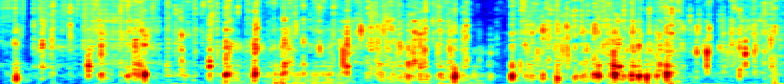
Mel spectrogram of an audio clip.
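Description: Fingertips of both hands pinch and crinkle the folded end of a hollow metallised plastic/foil sleeve of Ritz crackers, with crackers inside, sticking out of its cardboard box. The result is dense, bright, sharp crinkling and crackling with very little low end, continuing steadily for five seconds with a brief quieter lull around the three-second mark.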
